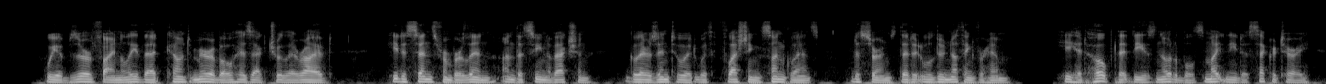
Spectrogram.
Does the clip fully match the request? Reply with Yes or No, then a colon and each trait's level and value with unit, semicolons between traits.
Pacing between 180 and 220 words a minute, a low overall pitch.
Yes: average, 190 wpm; low, 105 Hz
